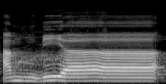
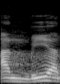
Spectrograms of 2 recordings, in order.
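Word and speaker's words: أنبياء: ini juga sama sayurnya Ambia bukan bahasanya Anbiya tapi Ambia paham ya itu San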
